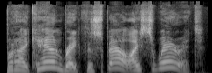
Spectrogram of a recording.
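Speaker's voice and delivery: crying out. Acted. Katya crying out her vow to the scornful Vizier. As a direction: insist with all her heart that she can do it. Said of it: "cried Katya".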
